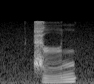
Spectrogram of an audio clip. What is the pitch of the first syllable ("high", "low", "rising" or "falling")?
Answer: rising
